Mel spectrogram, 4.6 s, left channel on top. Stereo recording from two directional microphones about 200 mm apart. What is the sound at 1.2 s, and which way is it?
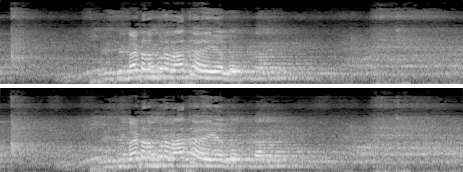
A woman's voice, 45° left (ahead or behind).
